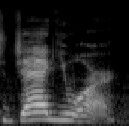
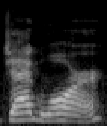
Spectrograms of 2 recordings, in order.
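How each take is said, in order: First: Jaguar in three slow beats, "JAG-you-ar"; corrected jaguar. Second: Jaguar in two drawn-out beats, "JAG-war"; American jaguar. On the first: Shown as a demonstration. Correcting the other way of saying it, jaguar as "JAG-you-ar". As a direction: stretch out jaguar with a "you" inside. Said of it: "It's jaguar". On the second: Retold or imitated. Mimicking how Americans say it, jaguar as "JAG-war". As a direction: stretch jaguar as "jag-wahr". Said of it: "You say it like jaguar".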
